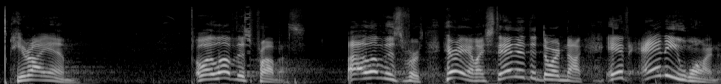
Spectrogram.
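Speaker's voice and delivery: high, excited proclamation; exultant preaching. Real, not acted. Preacher shares a beloved promise with congregation, exultant. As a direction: exult in the verse, pitch soaring.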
